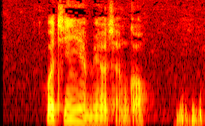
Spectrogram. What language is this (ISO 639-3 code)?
zho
